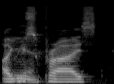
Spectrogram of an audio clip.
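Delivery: put-on flat monotone voice. Retelling a wrestler's taunt to his rival: monotone Bobby Lashley imitation. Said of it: "asks in the most monotone way".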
